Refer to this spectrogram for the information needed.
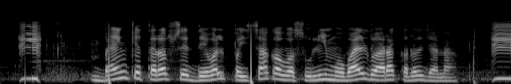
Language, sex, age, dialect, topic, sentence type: Bhojpuri, male, 18-24, Western, banking, statement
